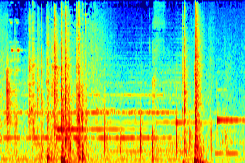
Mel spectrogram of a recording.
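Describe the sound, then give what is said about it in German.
A door is forced open with several heavy, irregular thuds and cracking impacts, all over a low, steady droning hum. “Öffnen Sie die Tür. Schnell.”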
